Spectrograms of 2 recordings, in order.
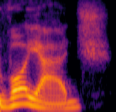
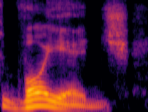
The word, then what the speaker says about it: voyage: And Fijaos, no digo voyage, it's voyage. It rhymes with bridge, language, voyage, right?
